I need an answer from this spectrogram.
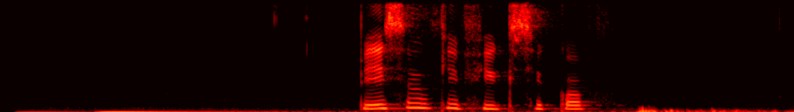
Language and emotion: Russian, neutral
